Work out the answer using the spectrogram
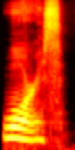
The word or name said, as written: wars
